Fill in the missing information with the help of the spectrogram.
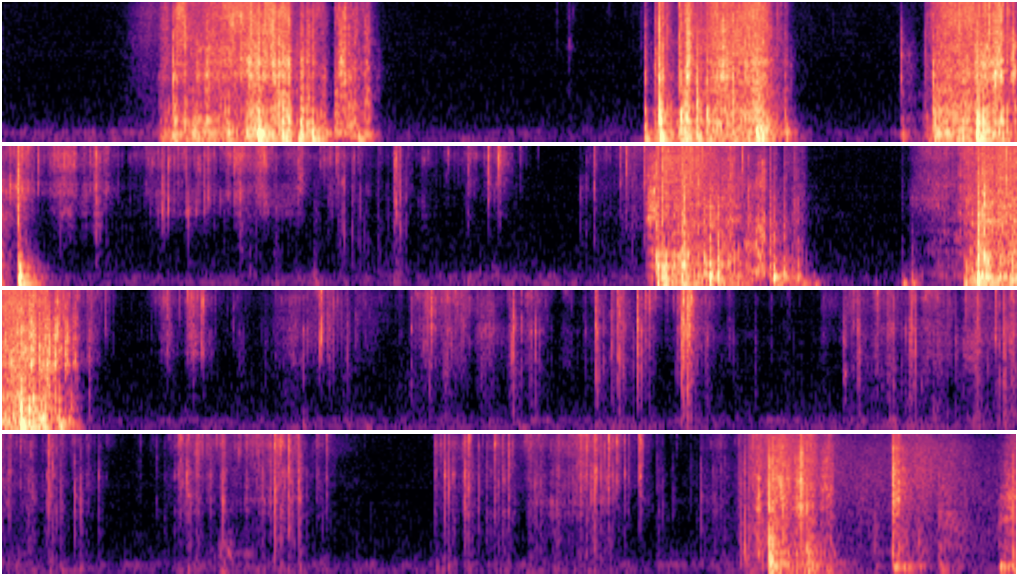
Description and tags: Pulling object (cord-cable) from a cardboard box
Pulling object (extension cord/cable) from a cardboard box, then handling the cord, a bit.
box, cardboard, cord, handling, pulling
